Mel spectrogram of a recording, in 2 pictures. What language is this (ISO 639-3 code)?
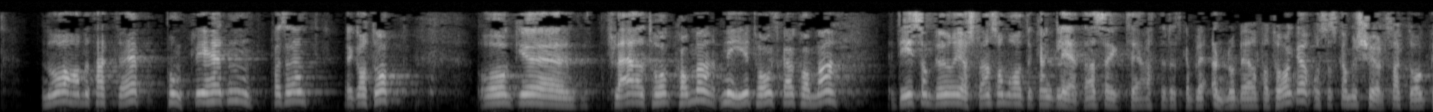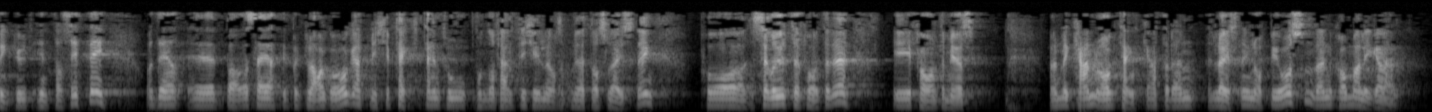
nno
